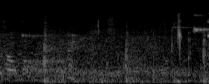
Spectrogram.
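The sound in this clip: A basketball is dribbled on the court during a high school girls' game at Vassar High School, producing a few faint, quick bounces beneath ongoing talk and crowd noise.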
